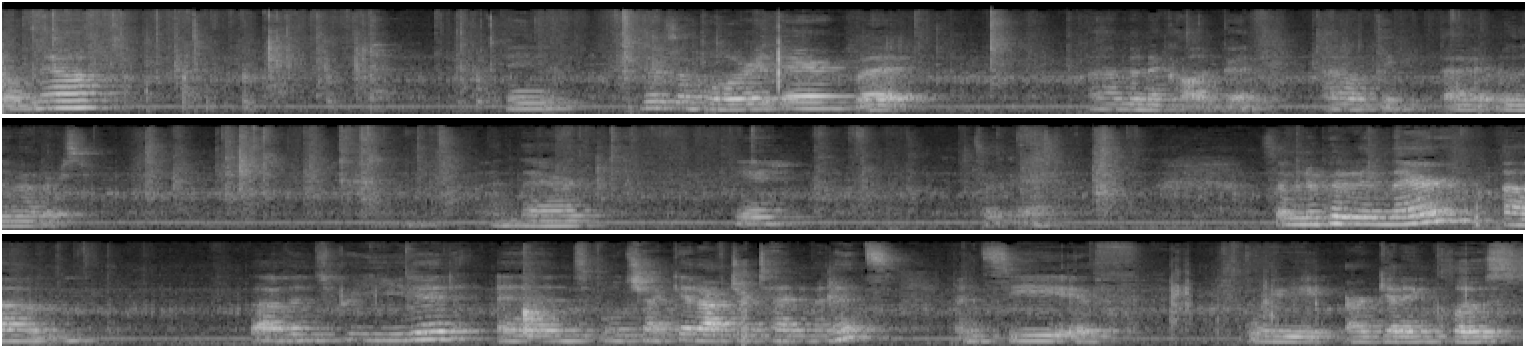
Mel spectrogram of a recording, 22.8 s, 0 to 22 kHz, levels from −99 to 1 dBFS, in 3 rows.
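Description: Weak DAB reception let residual bit errors, roughly a fifth of a percent, slip past error correction into the MP2 data, garbling sub-band samples and scale factors. The result is DAB burbling from 18.92 to 18.94 s, a brief burst that fits two corrupted frames.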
